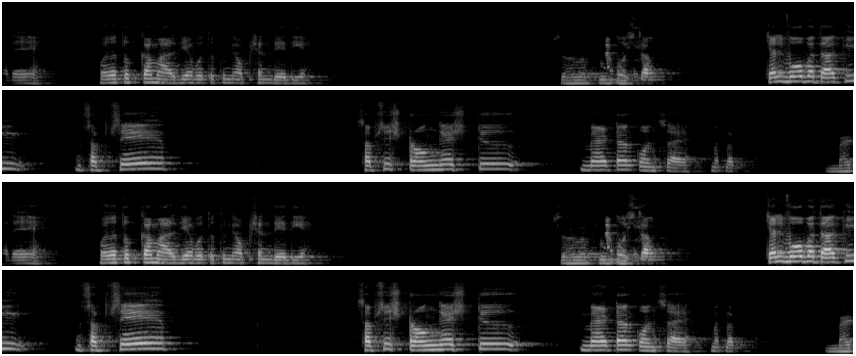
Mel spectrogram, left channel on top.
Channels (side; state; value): left; quieter; 4.9 dB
